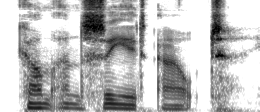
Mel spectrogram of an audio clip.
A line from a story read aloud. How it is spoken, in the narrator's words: he whispered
